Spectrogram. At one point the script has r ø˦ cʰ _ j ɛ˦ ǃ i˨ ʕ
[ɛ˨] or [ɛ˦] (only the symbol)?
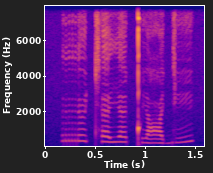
ɛ˦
